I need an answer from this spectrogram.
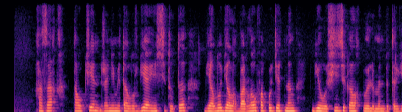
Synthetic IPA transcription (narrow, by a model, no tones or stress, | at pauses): qʰɑzɑqt̪ʰɑwkʲʰe̞nʒæne̞mʲe̞t̪alˠurɡʲijaijnst̪ijt̪ut̪ə | ɡʲe̞olˠo̞ɡʲijalˠəq̚bɑɾlˠɑwfakulʲt̪̬ʲe̞t̪ɪnɪŋ | ɡʲe̞o̞fijzijkɑlˠəq̚bɵlɪmɪnbɪt̪ɪɾɡʲe̞n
